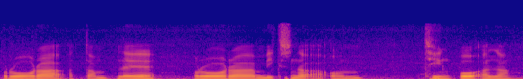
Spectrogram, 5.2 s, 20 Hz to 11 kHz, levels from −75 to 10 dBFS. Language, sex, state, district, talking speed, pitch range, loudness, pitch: Mizo, male, Mizoram, Aizawl, 150 wpm, 105-120 Hz, -18 LUFS, 115 Hz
